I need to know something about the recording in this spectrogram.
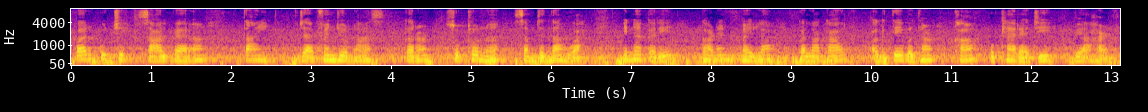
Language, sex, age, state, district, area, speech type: Sindhi, female, 60+, Uttar Pradesh, Lucknow, rural, spontaneous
